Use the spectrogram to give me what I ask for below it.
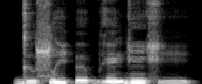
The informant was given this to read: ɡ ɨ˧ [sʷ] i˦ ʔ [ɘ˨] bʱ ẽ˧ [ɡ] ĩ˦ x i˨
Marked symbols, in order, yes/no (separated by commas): yes, yes, yes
